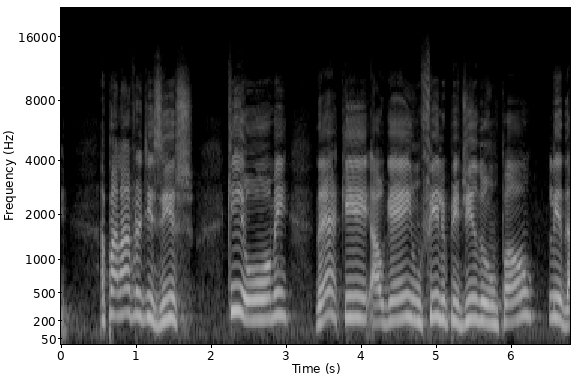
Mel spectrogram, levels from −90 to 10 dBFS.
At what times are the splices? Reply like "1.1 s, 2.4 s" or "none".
none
